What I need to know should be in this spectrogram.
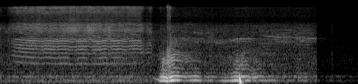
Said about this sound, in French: Mais il y a un bourdonnement incroyable. J'espère que ça arrive à capter le son. Et elles ont leurs petites pattes pleines de pollen. C'est trop mignon.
